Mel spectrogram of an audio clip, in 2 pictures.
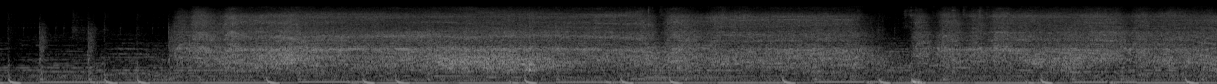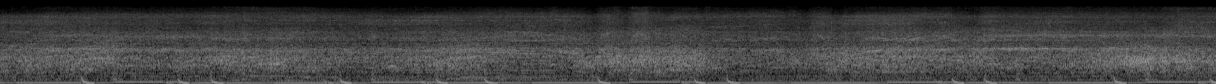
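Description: A small 1/32 scale all-wheel-drive RC drift car runs its electric motor with a continuous high whine that pulses in regular throttle bursts throughout, fairly close and steady.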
